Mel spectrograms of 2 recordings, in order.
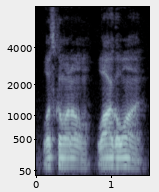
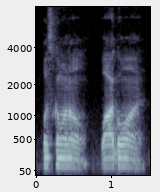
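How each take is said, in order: Both takes have the same delivery.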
